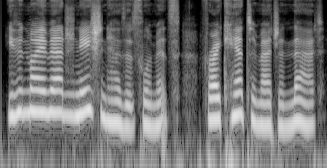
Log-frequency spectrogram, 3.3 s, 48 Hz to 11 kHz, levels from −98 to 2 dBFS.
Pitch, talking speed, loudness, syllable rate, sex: 235 Hz, 200 wpm, -16 LUFS, 6.8 syllables/s, female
